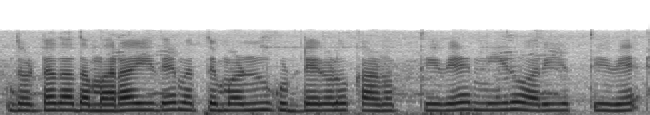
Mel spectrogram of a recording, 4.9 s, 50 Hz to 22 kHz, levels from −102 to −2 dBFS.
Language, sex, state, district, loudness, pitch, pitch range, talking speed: Kannada, female, Karnataka, Bangalore, -17 LUFS, 225 Hz, 220-230 Hz, 110 wpm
